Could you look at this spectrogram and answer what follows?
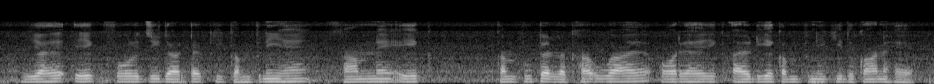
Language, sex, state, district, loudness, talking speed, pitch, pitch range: Hindi, male, Uttar Pradesh, Jalaun, -21 LUFS, 140 wpm, 125 Hz, 120-130 Hz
